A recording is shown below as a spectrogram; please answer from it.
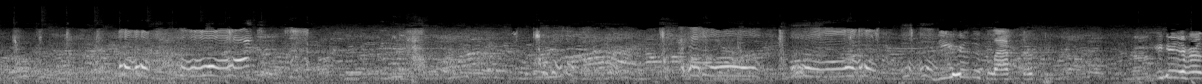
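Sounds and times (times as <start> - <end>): baby laughing and squealing: 0.0 - 3.2
people chattering: 0.0 - 12.0.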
